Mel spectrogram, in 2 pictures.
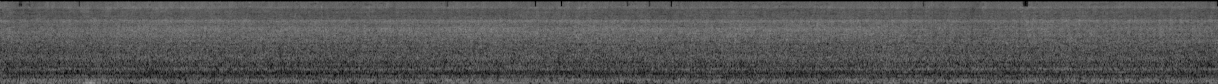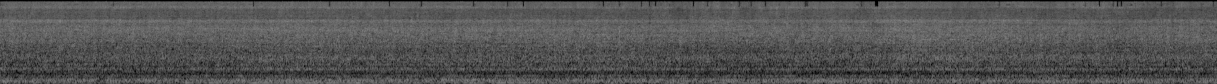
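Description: Squid and pork belly in a pan over high heat, giving a constant broad hiss of sizzling with a low rumble underneath and no talking.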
